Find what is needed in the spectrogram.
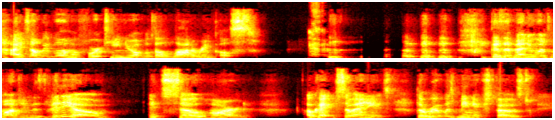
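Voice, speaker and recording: At a moderate pace, a woman speaks with a high pitch and lively intonation. Her tone is bright and sharp. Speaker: podcast co-host. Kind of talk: casual chat.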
